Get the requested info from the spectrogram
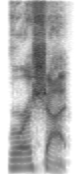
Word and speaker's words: Rorschach: Is it the Rorschach test? Is that how you pronounce that? Rorschach? The thing where it's like the ink blots? – Yeah, it's a Rorschach.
